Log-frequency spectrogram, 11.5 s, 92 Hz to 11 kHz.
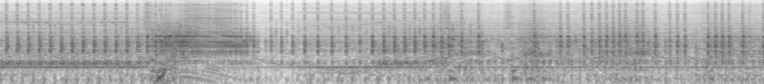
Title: Acura 2001 ticking noise (help)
